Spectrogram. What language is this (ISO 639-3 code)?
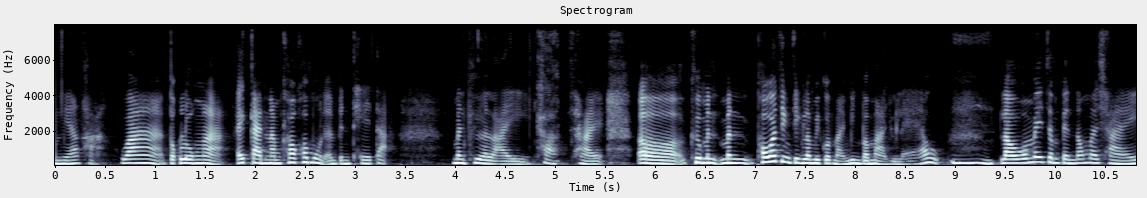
tha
